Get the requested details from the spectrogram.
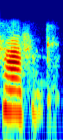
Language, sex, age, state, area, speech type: Gujarati, female, 30-45, Gujarat, urban, conversation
